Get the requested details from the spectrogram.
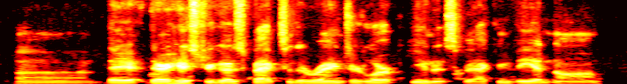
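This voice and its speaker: A man's monotone, flat delivery at a moderate pace. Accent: Southern US. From US South, rural Florida. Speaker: podcast co-host, army veteran. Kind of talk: casual chat.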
